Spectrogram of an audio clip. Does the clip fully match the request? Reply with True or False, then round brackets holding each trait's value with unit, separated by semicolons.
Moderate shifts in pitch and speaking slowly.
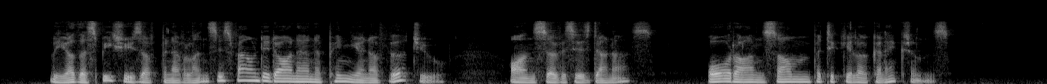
False (6.0 semitones; 120 wpm)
